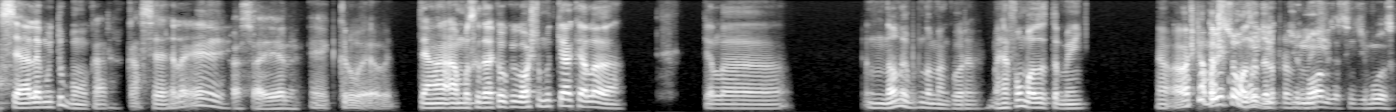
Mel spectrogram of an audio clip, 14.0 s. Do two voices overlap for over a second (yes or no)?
yes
